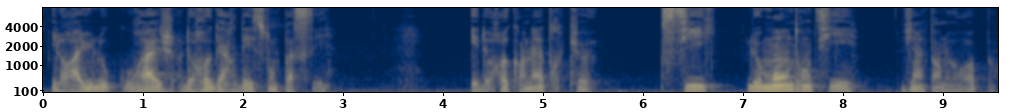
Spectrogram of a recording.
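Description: A man from the DR Congo, a guest artist giving measured, reflective interview answers with frequent pauses and emphatic rises. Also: lowish voice, a little mellow. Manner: measured and thoughtful, pausing often, rising to emphatic stresses.

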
